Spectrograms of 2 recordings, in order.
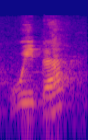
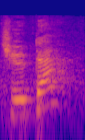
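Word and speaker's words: Ouidah: So when they wanted to pronounce Wida, French people say Wida, and Portuguese say Chuta, other people say Wida.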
